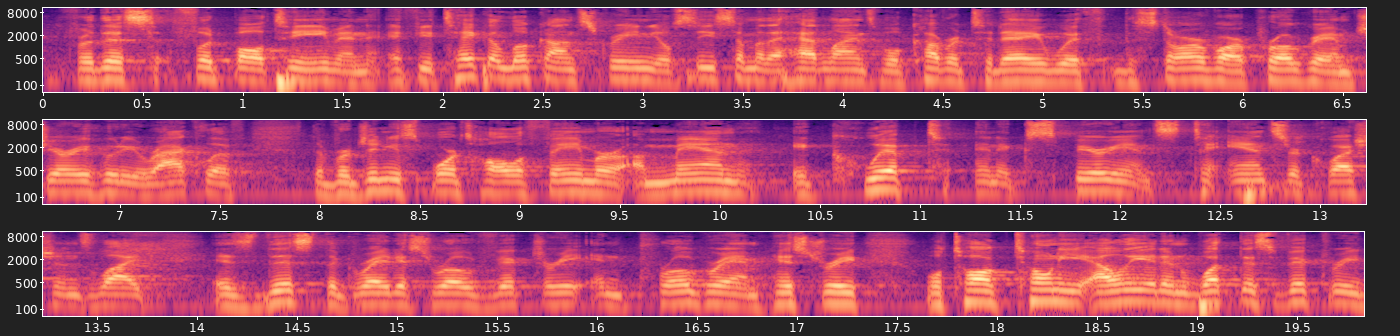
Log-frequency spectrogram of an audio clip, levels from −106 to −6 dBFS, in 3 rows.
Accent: American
